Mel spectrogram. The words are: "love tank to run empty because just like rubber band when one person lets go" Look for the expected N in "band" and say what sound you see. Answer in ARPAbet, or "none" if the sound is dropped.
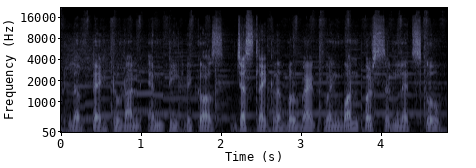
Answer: none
